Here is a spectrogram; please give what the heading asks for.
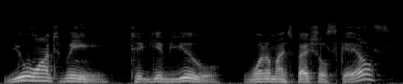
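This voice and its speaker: A man's voice: mid-range voice, expressive, measured pace, creaky, warm tone, muffled recording. A man voicing a proud, vain and indignant fish in a storybook, haughty and exclamatory.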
